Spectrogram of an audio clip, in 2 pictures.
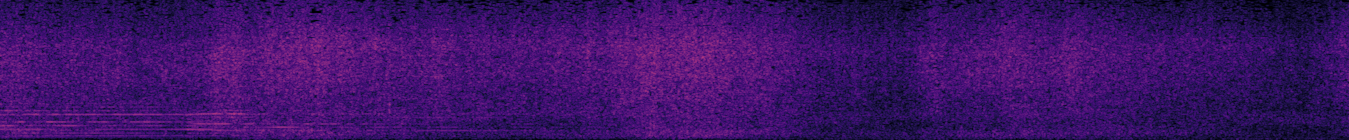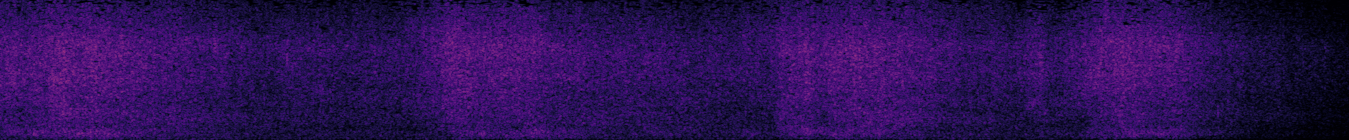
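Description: Surf washing in and out, swelling about every three seconds and fading out near the end. The last notes of music ring out at the start.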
